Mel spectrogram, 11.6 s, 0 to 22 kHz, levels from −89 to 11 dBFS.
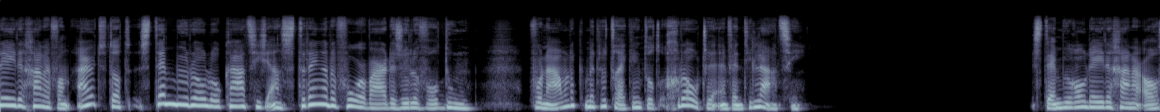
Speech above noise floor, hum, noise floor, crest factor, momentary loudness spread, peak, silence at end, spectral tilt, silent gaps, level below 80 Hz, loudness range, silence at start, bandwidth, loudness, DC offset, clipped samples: over 70 dB; none; under -90 dBFS; 14 dB; 7 LU; -8 dBFS; 0 s; -6 dB/octave; 8.63-9.00 s, 9.08-9.26 s, 9.48-9.52 s, 9.63-10.30 s; -68 dBFS; 7 LU; 0 s; 12 kHz; -21 LUFS; under 0.1%; under 0.1%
